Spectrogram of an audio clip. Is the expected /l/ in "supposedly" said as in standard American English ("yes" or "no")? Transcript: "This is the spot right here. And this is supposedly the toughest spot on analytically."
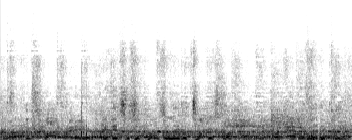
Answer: yes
